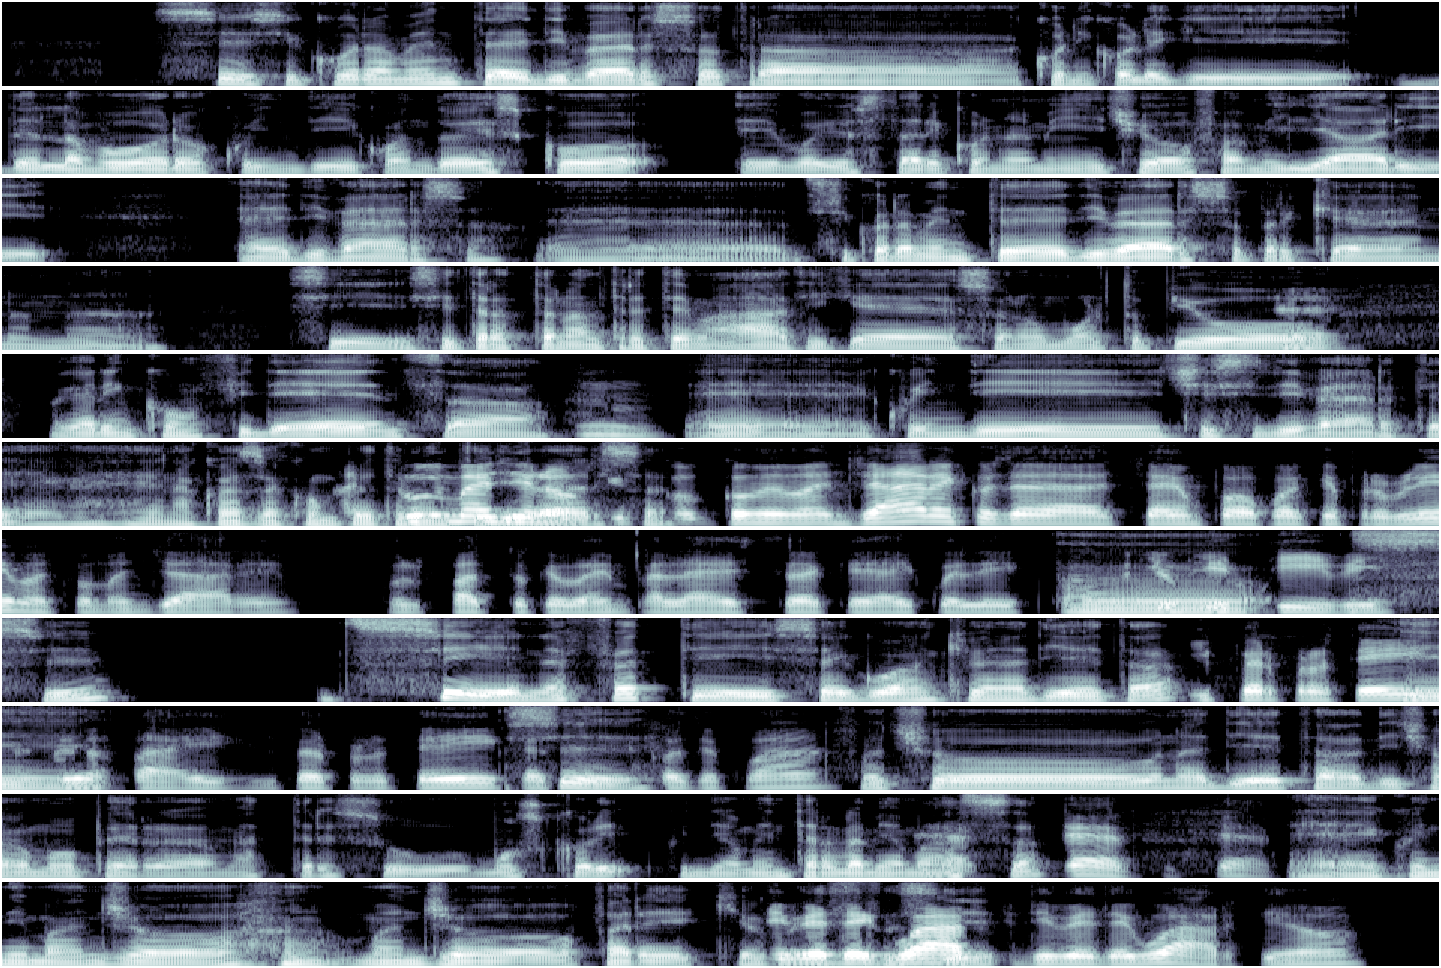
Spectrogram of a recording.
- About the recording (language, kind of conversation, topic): Italian, podcast, Che cosa ti piace fare nel tempo libero per ricaricarti davvero?
- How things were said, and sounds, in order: drawn out: "tra"; tapping; drawn out: "Faccio"; other background noise; chuckle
